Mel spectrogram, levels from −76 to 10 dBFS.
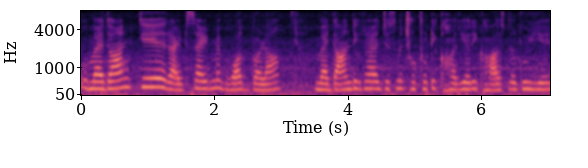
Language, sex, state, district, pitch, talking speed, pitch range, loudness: Hindi, female, Chhattisgarh, Raigarh, 245 Hz, 145 wpm, 220-255 Hz, -15 LUFS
